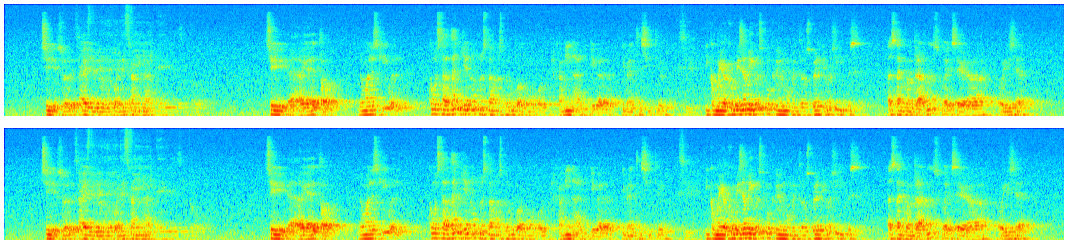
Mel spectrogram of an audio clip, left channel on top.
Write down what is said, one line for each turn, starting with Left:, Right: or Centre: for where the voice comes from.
Centre: Sí, eso,
Right: O sea,
Centre: ahí
Right: viste,
Centre: uno
Right: de,
Centre: no
Right: de-
Centre: puede
Right: desfiles
Centre: ni caminar.
Right: y todo.
Centre: Sí, ha- había de todo. Lo malo es que igual, como estaba tan lleno, uno estaba más preocupado como por caminar y llegar a diferentes sitios.
Right: Sí.
Centre: Y como iba con mis amigos, como que en un momento nos perdimos y pues hasta encontrarnos fue severa odisea.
